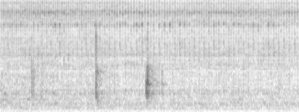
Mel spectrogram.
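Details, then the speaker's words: Bike build, front derailleur adjustment, chain on innermost chainring and rear cog while pedaling: light continuous hissy scrape with faint ticks, gone after backing the cage off. Front derailleur cage rubbing on chain. "again okay we hear a slight rubbing let's listen let's back off a little bit we've got rid of the rubbing"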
